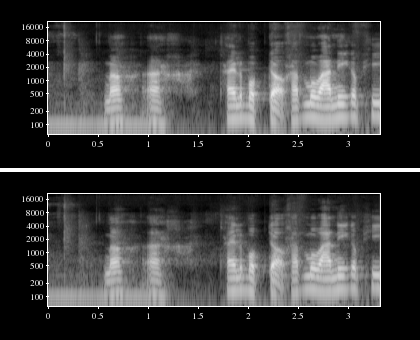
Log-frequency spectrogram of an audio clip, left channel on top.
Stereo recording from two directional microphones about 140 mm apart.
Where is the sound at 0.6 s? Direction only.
10° left (ahead or behind).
